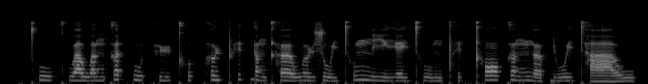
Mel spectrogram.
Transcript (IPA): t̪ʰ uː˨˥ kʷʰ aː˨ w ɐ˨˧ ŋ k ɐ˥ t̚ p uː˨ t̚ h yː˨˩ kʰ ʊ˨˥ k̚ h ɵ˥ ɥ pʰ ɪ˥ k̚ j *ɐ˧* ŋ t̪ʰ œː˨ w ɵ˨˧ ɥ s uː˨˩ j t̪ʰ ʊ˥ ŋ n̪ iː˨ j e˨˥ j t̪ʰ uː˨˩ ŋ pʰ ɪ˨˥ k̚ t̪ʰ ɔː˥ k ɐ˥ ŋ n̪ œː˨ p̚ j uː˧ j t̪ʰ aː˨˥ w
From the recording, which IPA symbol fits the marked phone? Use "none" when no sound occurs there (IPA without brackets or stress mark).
ɐ˨˩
